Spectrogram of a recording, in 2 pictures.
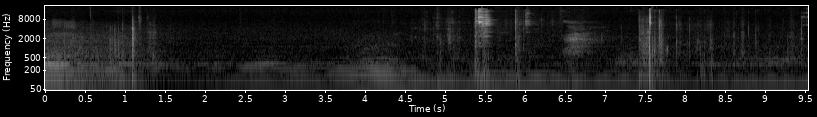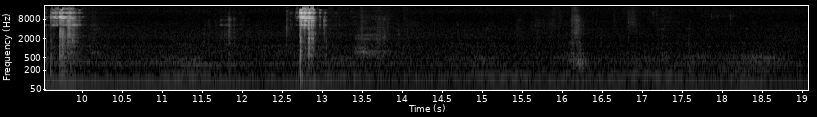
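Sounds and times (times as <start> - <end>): metal parts clinking: 5.4 - 5.6, 9.5 - 10.0, 12.7 - 13.0.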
